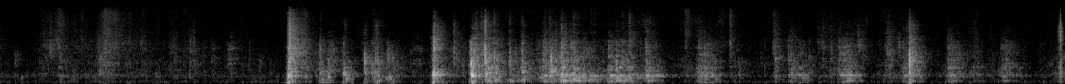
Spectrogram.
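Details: Two-month-old Siberian Husky puppy playing with a ferret indoors; after a quiet start, bursts of short whiny grunts and yips come in quick, uneven runs, mixed with scuffling, thumps and knocks in a small room.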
